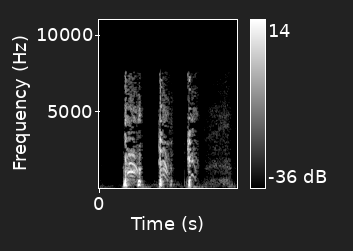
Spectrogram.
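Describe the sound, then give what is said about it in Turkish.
A patient coughs on a doctor's instruction during a medical examination: three sharp, evenly spaced coughs, each a loud harsh burst, then a softer, longer raspy exhale. No speech. “Nefes alır mısınız? Öksürün.”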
